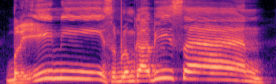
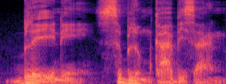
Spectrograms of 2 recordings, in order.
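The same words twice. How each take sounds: First: It is said in a sporty, casual voice. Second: It is said in an elegant, luxurious voice. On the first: It advertises sporty shoes. "Terus sepatu" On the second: It advertises a product in luxury packaging. "Terus kalau yang tadi"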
